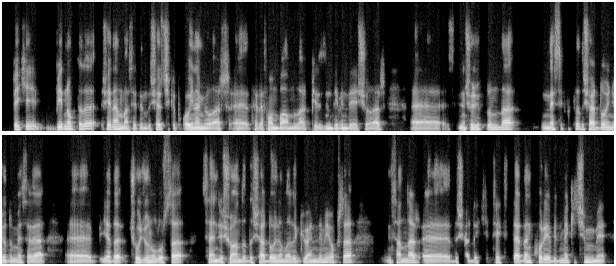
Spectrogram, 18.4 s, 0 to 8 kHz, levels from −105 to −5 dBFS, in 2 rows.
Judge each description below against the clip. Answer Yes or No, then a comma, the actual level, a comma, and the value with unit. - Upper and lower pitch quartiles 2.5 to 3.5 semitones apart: Yes, average, 3.2 semitones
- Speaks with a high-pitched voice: No, low, 105 Hz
